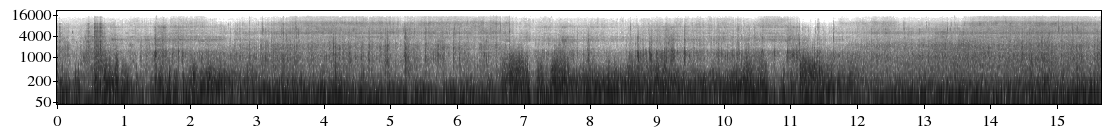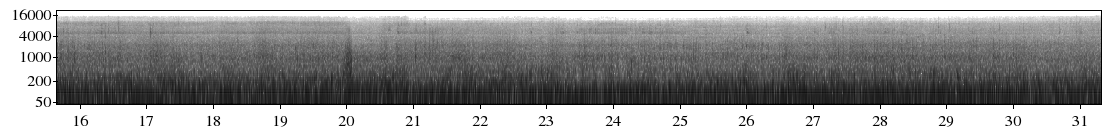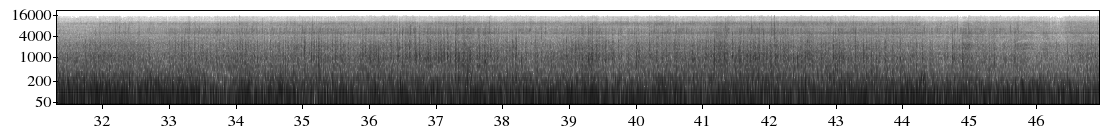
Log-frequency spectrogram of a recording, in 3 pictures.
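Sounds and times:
tyres on loose stones: 0.0 - 21.5, 31.8 - 46.9
bike rattle: 0.0 - 46.9
wheels knocking on rocks: 0.0 - 46.9
wind rumble on microphone: 0.0 - 46.9.

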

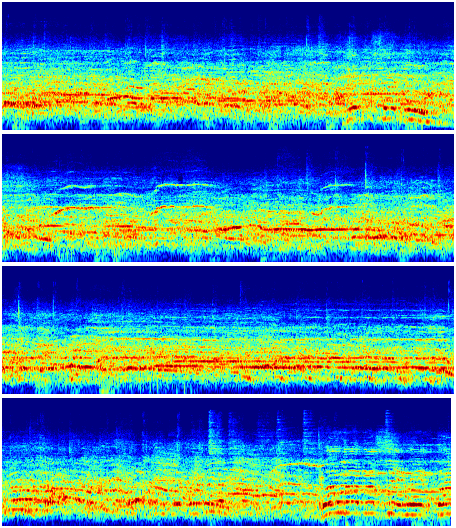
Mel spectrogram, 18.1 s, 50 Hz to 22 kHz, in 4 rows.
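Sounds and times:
crowd cheering and shouting: 0.0 - 18.0.

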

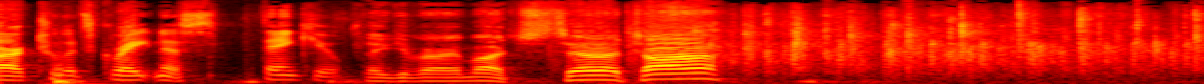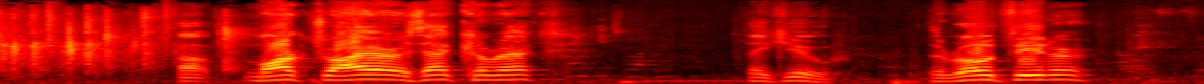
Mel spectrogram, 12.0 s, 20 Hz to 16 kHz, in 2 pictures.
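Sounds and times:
audience applauding: 2.6 - 7.4.

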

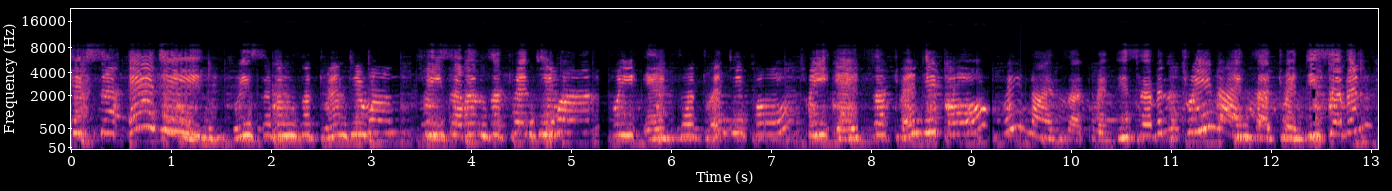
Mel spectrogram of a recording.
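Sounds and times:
backing music: 0.0 - 13.0
child singing: 0.0 - 13.0.

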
